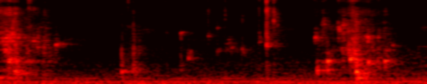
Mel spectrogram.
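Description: Excess whey drained from homemade brine cheese into a bowl, a soft trickling pour with scattered drips and splashes, quiet and close, with no talking.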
